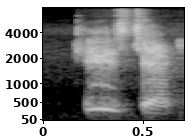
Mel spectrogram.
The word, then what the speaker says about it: Juszczyk: Juszczyk, yes.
